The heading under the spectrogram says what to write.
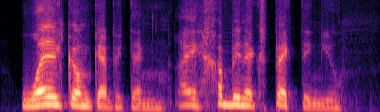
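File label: Spanish male, voice; Pirates Of The Caribbean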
